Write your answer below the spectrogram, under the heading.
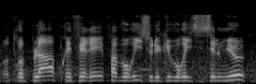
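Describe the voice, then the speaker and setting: A man's voice: high-pitched, steady tone, bright, forceful tone, a little hiss or hum. A man in his forties with a Marseille accent, teasing and joking his way through vox-pop interviews in a busy indoor shopping mall with a handheld mic. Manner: teasing, playful, quick banter.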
